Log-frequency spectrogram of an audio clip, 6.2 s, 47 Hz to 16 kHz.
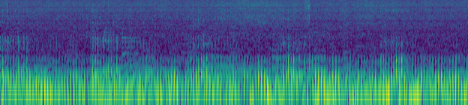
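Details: A rescued stray Korean shorthair kitten purrs steadily while being petted, a low rumbling hum that swells with each breath. It kept purring for about 40 minutes.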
